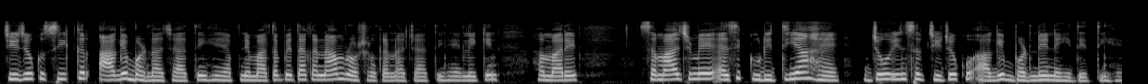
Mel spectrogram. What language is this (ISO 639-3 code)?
hin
